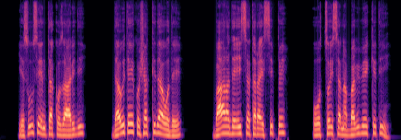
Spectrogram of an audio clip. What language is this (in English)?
Gofa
